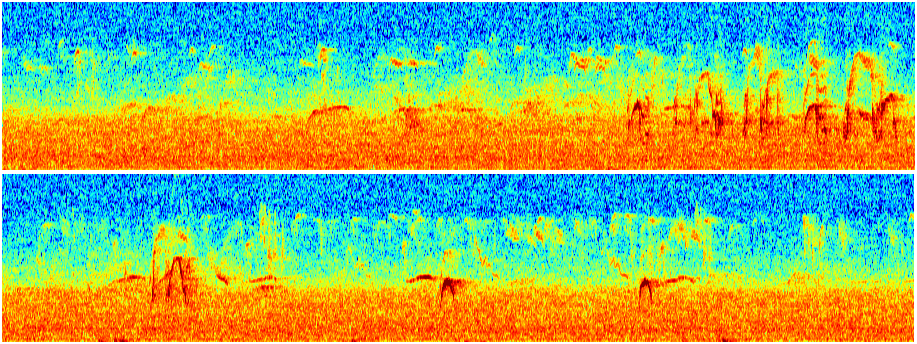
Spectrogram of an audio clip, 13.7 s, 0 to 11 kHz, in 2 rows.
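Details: Japanese accentor on a forest road, recorded 30 December 2020. Thin, high chirping calls come in a loose cluster midway, then a few isolated chirps follow later. A steady broadband hiss runs underneath throughout.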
